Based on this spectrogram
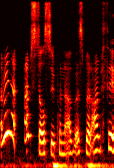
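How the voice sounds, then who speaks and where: A high-pitched woman's voice with an American accent. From United States. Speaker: streamer and script writer. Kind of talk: casual live stream chat. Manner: halting, stammering.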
